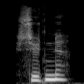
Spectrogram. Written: syttende

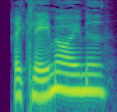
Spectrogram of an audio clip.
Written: reklameøjemed

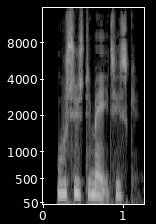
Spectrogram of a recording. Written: usystematisk

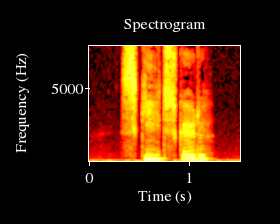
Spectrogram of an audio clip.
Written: skeetskytte

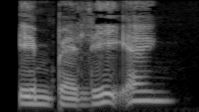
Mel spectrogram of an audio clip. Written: emballering

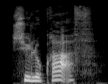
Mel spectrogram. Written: XYLOGRAF

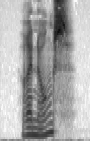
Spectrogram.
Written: renonce

